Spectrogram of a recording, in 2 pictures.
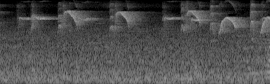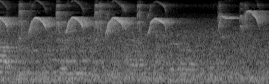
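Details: Birds chirping: repeated high arched whistled notes, several per second, with overlapping sharper chips and a faint background hiss.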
